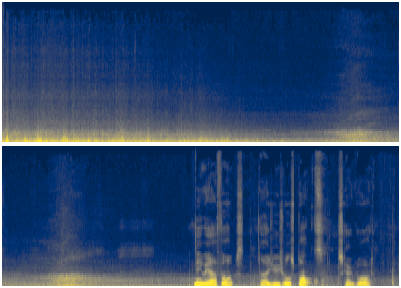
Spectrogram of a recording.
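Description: A motorcycle engine hums and quietens as the motorcycle slows.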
